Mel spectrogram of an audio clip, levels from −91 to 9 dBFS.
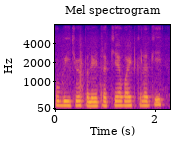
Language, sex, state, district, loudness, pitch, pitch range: Hindi, male, Uttar Pradesh, Shamli, -15 LUFS, 150 Hz, 145-155 Hz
